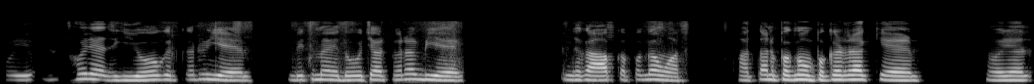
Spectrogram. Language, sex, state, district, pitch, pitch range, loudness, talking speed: Rajasthani, male, Rajasthan, Nagaur, 205 Hz, 195-220 Hz, -18 LUFS, 175 wpm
